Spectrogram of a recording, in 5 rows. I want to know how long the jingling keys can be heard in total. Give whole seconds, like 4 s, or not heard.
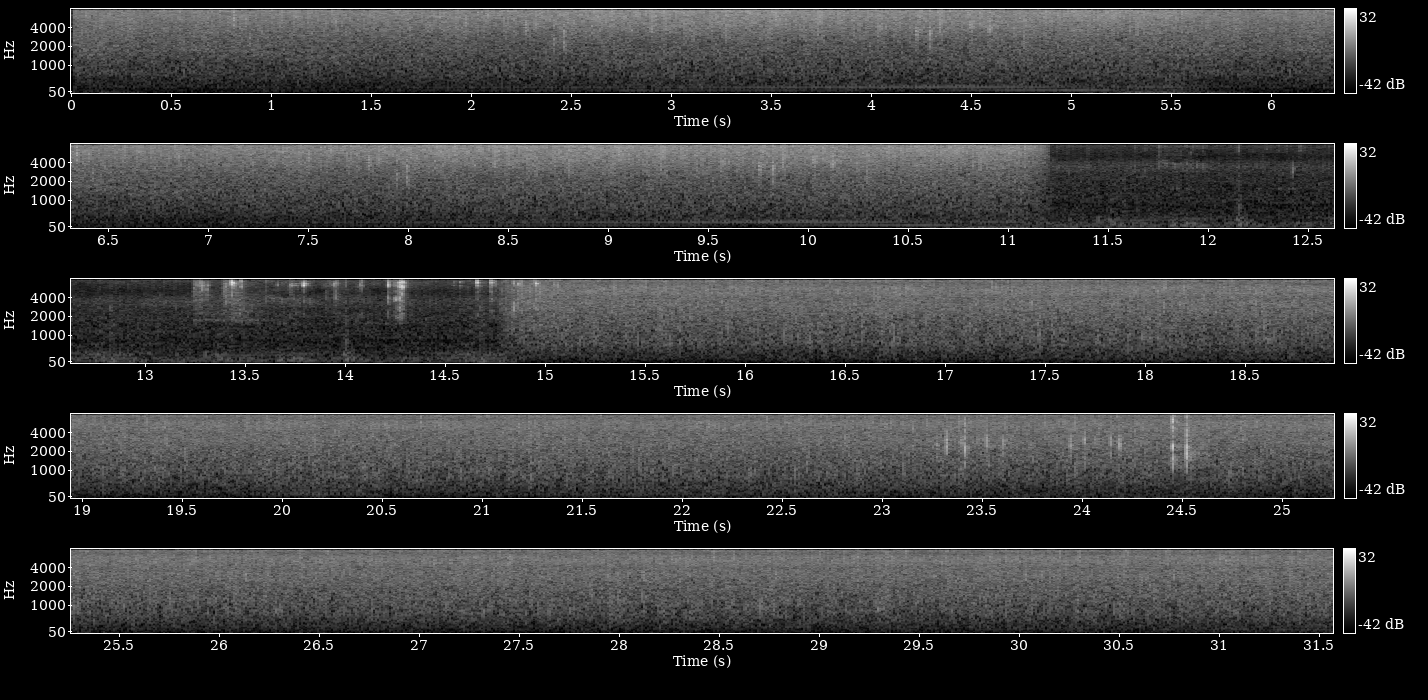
2 s.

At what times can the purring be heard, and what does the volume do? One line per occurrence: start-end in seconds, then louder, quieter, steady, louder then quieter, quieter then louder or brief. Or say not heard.
not heard.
